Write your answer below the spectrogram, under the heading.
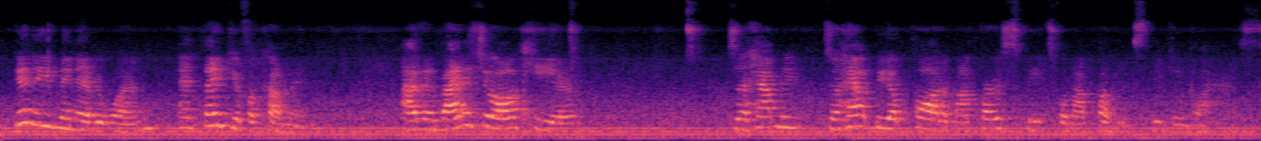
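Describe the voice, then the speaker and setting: A woman talks at a moderate pace, with audible room echo and noticeable background noise behind her. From New York City (Brooklyn), with North Carolina roots. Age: 60s. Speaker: retired office worker and college student. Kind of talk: class speech.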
